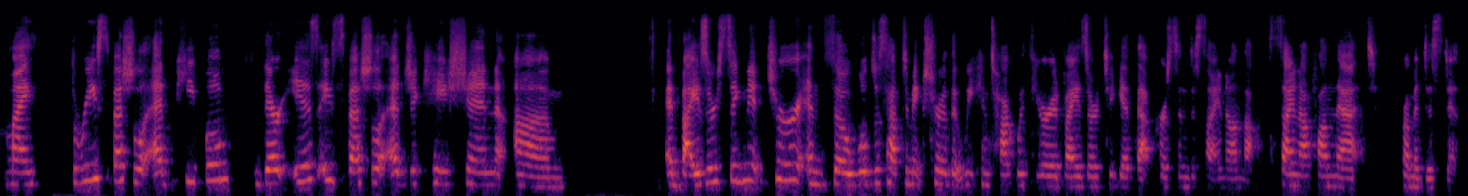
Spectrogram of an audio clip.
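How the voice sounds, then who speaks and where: A woman in her thirties with a slightly high voice walks a group through a process during an online seminar. She talks briskly and in a friendly way, step by step, as if ticking items off a checklist. Her voice comes through a video call microphone. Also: a bit bright, low-quality recording. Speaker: university field experience coordinator. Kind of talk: online seminar presentation with screen sharing.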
